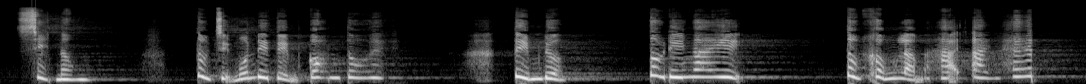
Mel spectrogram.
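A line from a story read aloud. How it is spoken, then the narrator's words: Sobbing pl. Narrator (Vietnamese): Hạ Lam lúc này đã ngừng rên rỉ mà thốt thít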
